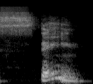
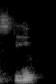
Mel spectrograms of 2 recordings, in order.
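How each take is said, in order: First: The vowel is an 'ay' sound. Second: The vowel is an 'ee' sound. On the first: The speaker calls it right. "It's stain" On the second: The speaker calls it wrong. "everyone and their mom said Steen"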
